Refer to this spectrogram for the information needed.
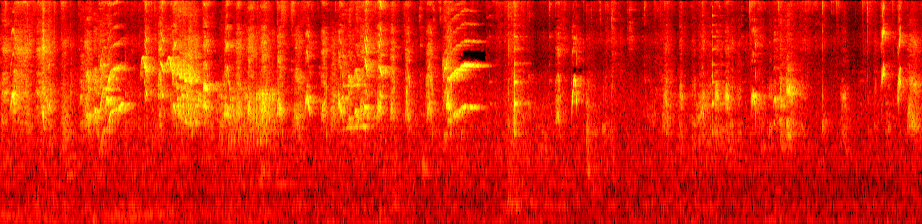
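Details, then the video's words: Canary singing at home: an opening burst of loud warbled chirps and quick upward whistled sweeps, then softer scattered twitters and clicks as the phrase winds down. "canary singing at home"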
